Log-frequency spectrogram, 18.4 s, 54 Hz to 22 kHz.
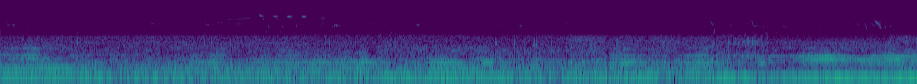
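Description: Cessna 172 Skyhawk's piston engine and propeller droning steadily overhead, a low even hum. Birds chirp throughout.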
